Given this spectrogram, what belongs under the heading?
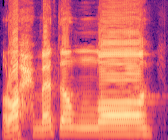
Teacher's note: لفظ اللہ جو ہے اسے موٹا پڑھیں گے کیونکہ اس سے پہلے تا کے اوپر زبر ہے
